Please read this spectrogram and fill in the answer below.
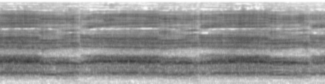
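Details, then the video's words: Captive red howler monkey, Trinidad and Tobago Zoo, giving a sustained throaty roar, coarse and buzzing, held at full volume with only slight dips in loudness. "Red Howler Monkey"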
